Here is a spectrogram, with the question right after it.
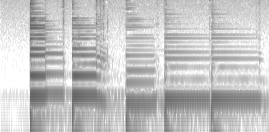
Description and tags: Few sounds and riffs recorded by me on Acoustic guitar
